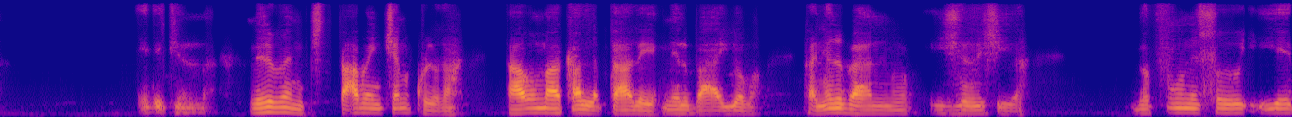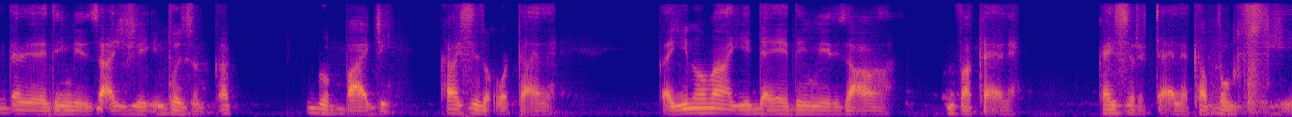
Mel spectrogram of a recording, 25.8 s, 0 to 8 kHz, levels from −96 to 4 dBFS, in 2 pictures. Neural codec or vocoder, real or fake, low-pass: codec, 16 kHz, 1 kbps, X-Codec, HuBERT features, trained on general audio; fake; 7.2 kHz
